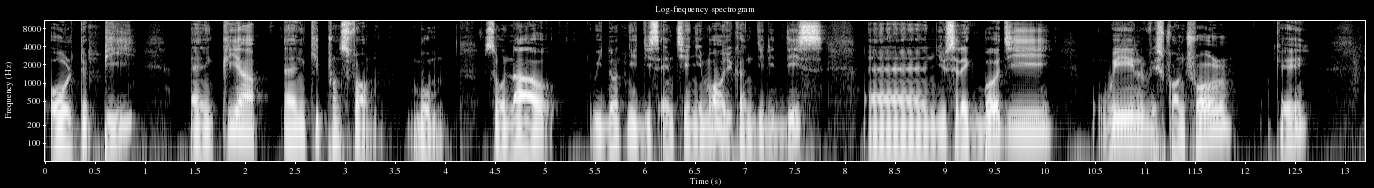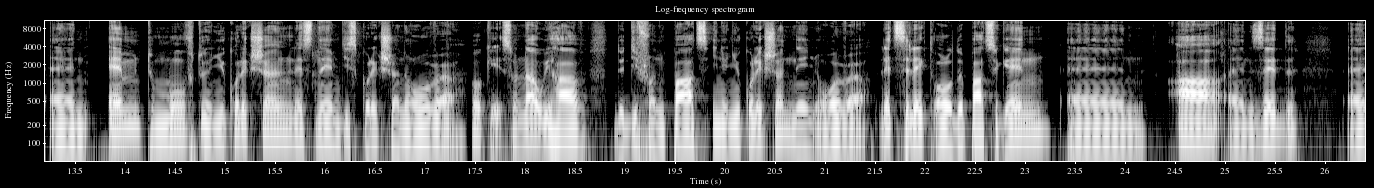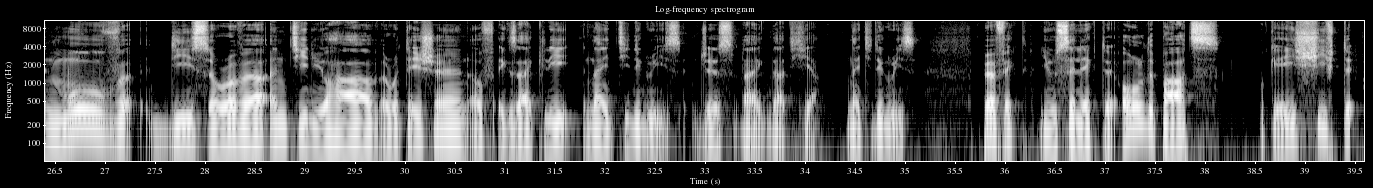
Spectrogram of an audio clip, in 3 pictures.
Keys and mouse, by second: 0.5 alt+p, 5.3 click, 6.9 Delete, 9.3 click, 10.8 ctrl+click, 12.0 ctrl+click, 12.5 ctrl+click, 12.8 ctrl+click, 13.9 m, 19.0 click, 23.6 middle click, 24.6 r, 25.0 z, 35.6 middle click, 36.7 click, 38.6 click.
